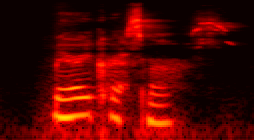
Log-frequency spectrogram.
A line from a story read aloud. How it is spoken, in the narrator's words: he says softly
